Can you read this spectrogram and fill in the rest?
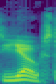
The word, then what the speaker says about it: Joost: Oh, yeah, we love his name rhymes with toast. It's Joost. I've been told Joost.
